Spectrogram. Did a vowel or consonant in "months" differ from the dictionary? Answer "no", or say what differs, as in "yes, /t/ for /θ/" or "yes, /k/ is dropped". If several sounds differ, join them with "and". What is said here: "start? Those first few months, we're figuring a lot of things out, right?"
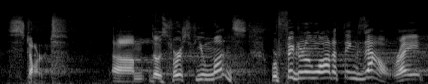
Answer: no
